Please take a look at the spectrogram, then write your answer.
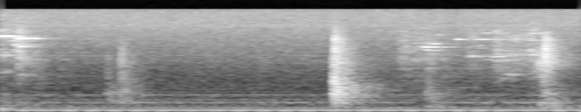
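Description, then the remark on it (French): A door on the opposite side of a Louis XV-style salon opens with a sharp knock or latch click, followed by softer bumps and scrapes, set against a steady low hum. “Une autre porte en face s'ouvre.”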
